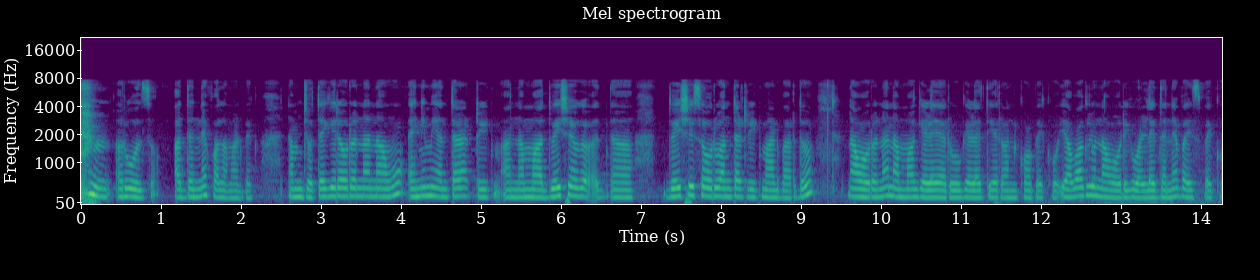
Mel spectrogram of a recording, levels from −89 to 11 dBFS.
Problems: background conversations at intervals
